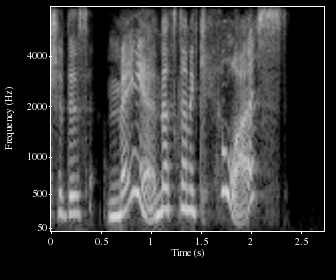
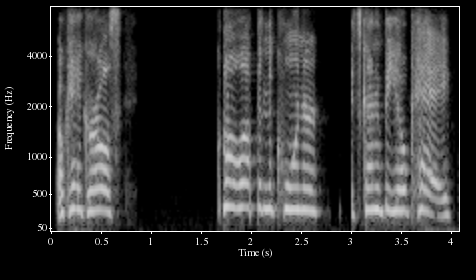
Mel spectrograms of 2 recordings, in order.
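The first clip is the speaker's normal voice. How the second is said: mom reassuring; 6 semitones higher than usual. Retold or imitated. Mom calming the girls.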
